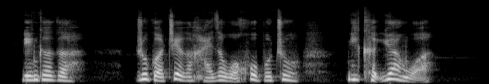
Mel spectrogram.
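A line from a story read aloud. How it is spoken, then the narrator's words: Choked sobbing. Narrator (Chinese): 哽咽着道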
